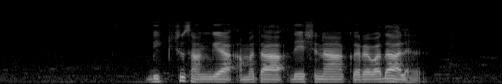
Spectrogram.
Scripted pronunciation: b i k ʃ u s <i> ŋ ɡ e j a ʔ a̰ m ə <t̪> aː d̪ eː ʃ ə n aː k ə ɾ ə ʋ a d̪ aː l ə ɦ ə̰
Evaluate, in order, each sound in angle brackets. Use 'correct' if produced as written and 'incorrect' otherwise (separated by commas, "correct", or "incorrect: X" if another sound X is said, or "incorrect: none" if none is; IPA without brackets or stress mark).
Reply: incorrect: a, correct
